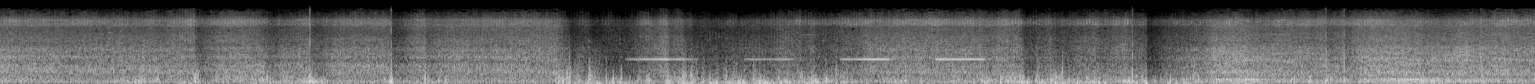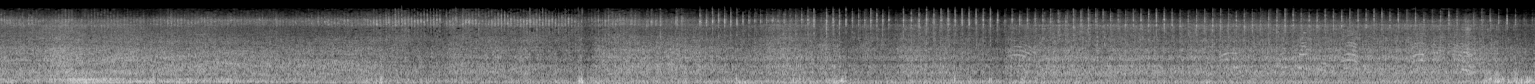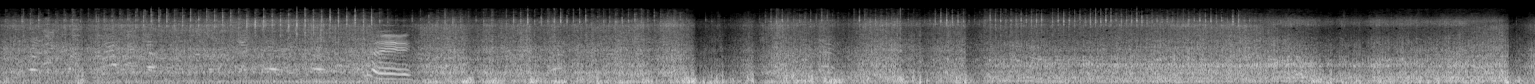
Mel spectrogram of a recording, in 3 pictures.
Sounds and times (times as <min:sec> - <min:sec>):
Truck: 0:00.0 - 0:46.0.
